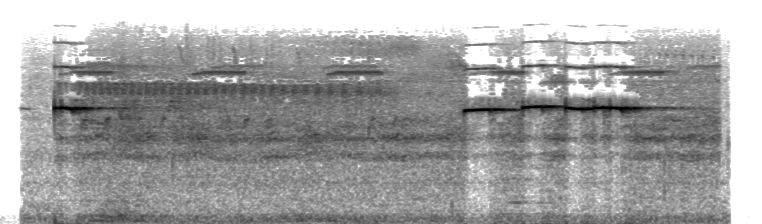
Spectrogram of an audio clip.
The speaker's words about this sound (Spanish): Les voy a mostrar otro que también les, va, les, va, mm, les va a mostrar de cuánto es capaz un pájaro de emitir también, así como el flautista, notas musicales tan puras.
